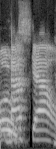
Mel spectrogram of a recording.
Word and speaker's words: Pascal: Pasquale? Pascal. – Pascal. Okay, I was one syllable off. – Mispronunciation. – Pasquale? – Just a mispronunciation. – Yeah. – Pasquale. – One syllable? You have an extra syllable in there.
